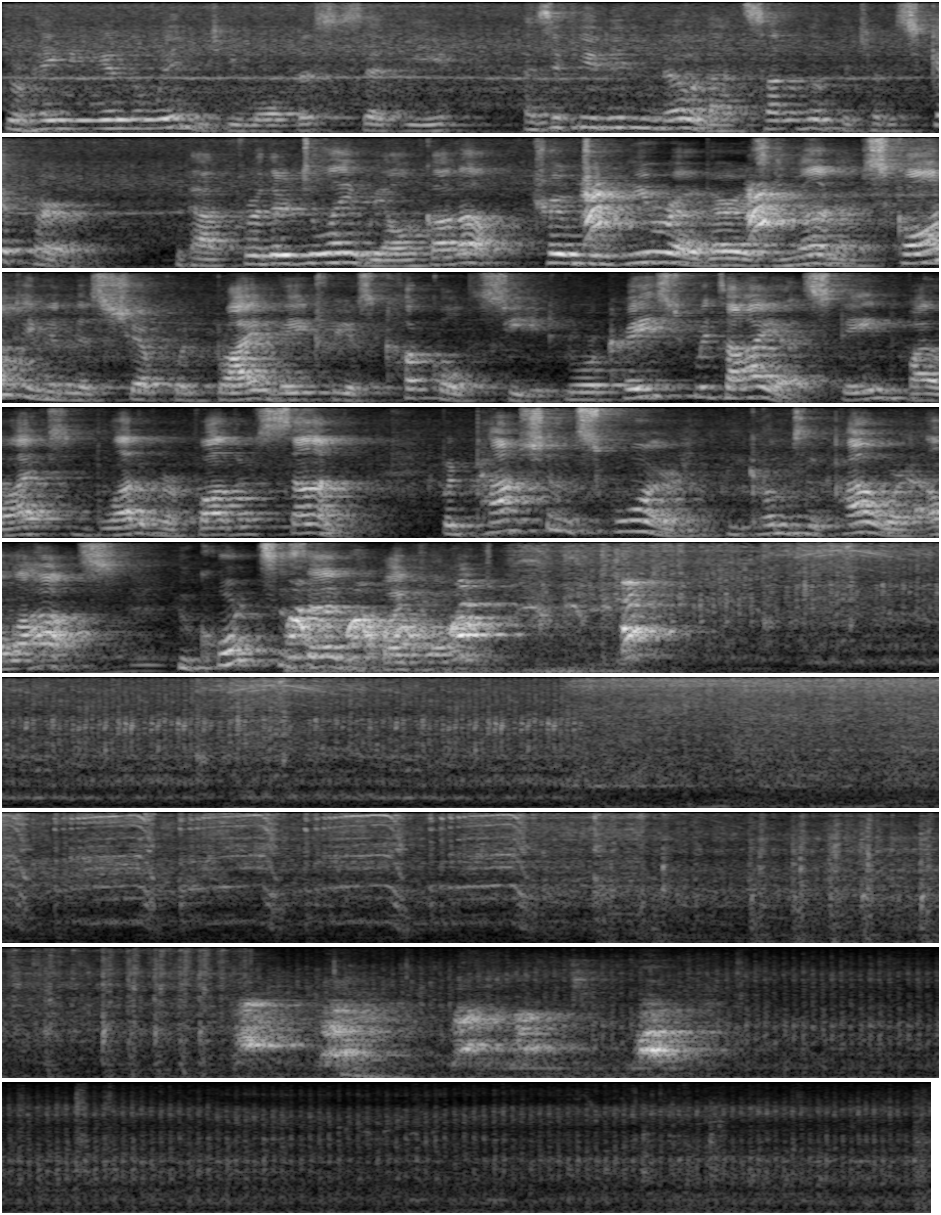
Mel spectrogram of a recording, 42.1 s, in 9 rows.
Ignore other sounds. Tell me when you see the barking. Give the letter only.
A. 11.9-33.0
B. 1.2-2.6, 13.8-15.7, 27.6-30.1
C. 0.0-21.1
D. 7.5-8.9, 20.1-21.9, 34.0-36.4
D.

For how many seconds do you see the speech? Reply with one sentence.
You can hear the speech for 21 seconds altogether.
